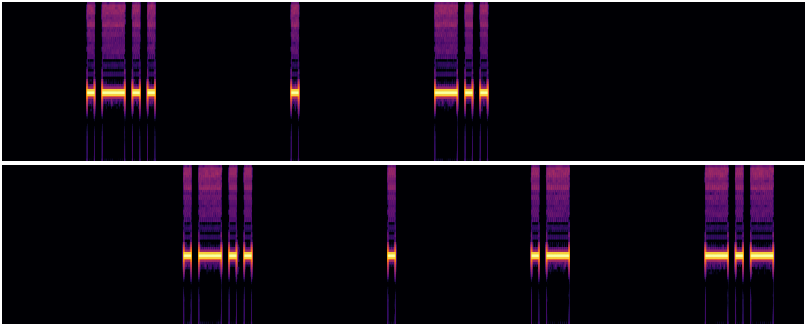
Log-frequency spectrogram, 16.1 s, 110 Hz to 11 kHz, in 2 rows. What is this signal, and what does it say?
Morse code, heard as a keyed tone, about 16 wpm, spaced as for 5 wpm, 800 Hz. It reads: LED LEAK
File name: Alphabetical / Alphabetical mp3s / Ls @5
